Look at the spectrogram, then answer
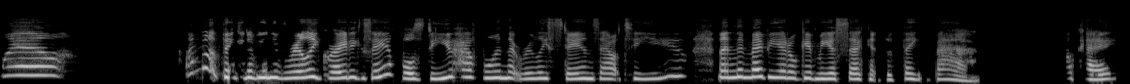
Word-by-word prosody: well 425 -1 +1 1.2
I'm - - -8
not - - -5
thinking 315 -2 +2
of 310 - +3
any 315 -2 +5
really 305 +3 +4
great 285 +2 +1
examples. 310 - -1
Do 260 - -4
you 290 +6 +3
have 335 -1 -2
one 295 0 +2
that 285 -3 -1
really 265 +2 -1
stands 260 0 -1
out 250 -2 -4
to 260 +3 -7
you? 290 +11 -4 0.3
And 320 0 +3
then 335 -2 +3
maybe 340 -2 +3
it'll 295 -2 0
give 285 -2 -2
me 255 0 +2
a 260 - +3
second 245 -2 -4
to 220 - -5
think 250 -3 -3
back. 225 -7 -5 1.0
Okay. 240 -1 -2
290 Hz, 165 wpm, -22 LUFS, 255-330 Hz, 1.2 s, any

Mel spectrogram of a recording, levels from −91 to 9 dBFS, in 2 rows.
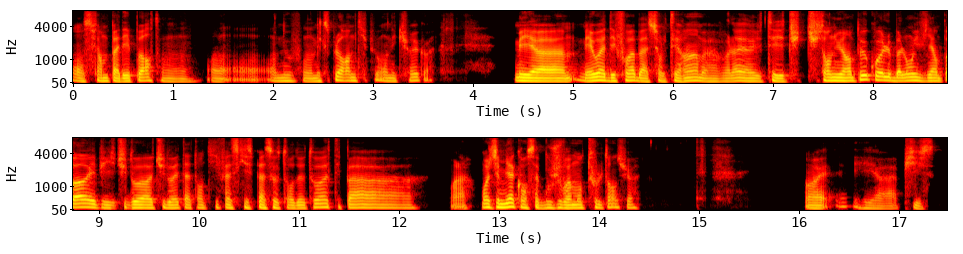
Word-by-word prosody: on 120 -3 -2
se - - -5
ferme 120 0 -1
pas 115 - +2
des 115 +1 +2
portes. 130 +3 -1
On 105 -2 -7 0.2
on 110 - -7 0.2
on - - -12
on 120 +1 -5
ouv 120 -2 -5
on 110 0 -3
explore 130 +5 -1
un 130 - 0
petit 130 - -9
peu. - - -9
On 120 - -3
est 115 - -4
curieux, 135 +4 -5
quoi. - - -11 0.8
Mais 130 -1 +7
heu, 115 -1 +6
mais 125 -3 +3
ouais, 145 +1 +7
des 120 - +2
fois, 140 +2 +2
bah, 115 -5 +1
sur 110 - 0
le - - -7
terrain, 125 +4 +1
bah, 110 -3 -2
voilà, 115 0 0
tu 115 +3 -1
es - - -1
tu 115 - -3
tu - - 0
t'ennuies 130 -1 +4
un 125 0 +4
peu, 175 +8 +3
quoi, 160 -3 +2
le 140 - +3
ballon 125 +2 +3
il 135 - +2
vient 125 0 +1
pas 145 +5 +5
et 140 - +2
puis, 120 -3 -4
tu - - -4
dois 125 -1 +3
tu 120 - -4
dois 120 - +1
être 120 - -5
attentif 125 +1 -7
à 125 - 0
ce 115 - -4
qui 130 - -3
se 115 - -9
passe 130 -2 0
autour 115 -2 -3
de 115 0 -1
toi, 150 +5 -1
tu - - -14
es - - -25
pas 125 -2 -2 0.3
voilà. - - -7
Moi 150 - +4
j'aime 145 0 +4
bien 165 +3 +6
quand 135 -3 -1
ça 125 - +1
bouge 125 +2 -3
vraiment 120 0 +2
tout 125 - -6
le - - -6
temps, - - -3
tu 140 -2 -6
vois? 125 - -10 1.7
Ouais, 110 -1 -2 0.2
et 115 -8 -9
heu, 100 0 -9
puis 110 - -5
c - - -7
125 Hz, 280 wpm, -23 LUFS, 115-130 Hz, 1.7 s, Mais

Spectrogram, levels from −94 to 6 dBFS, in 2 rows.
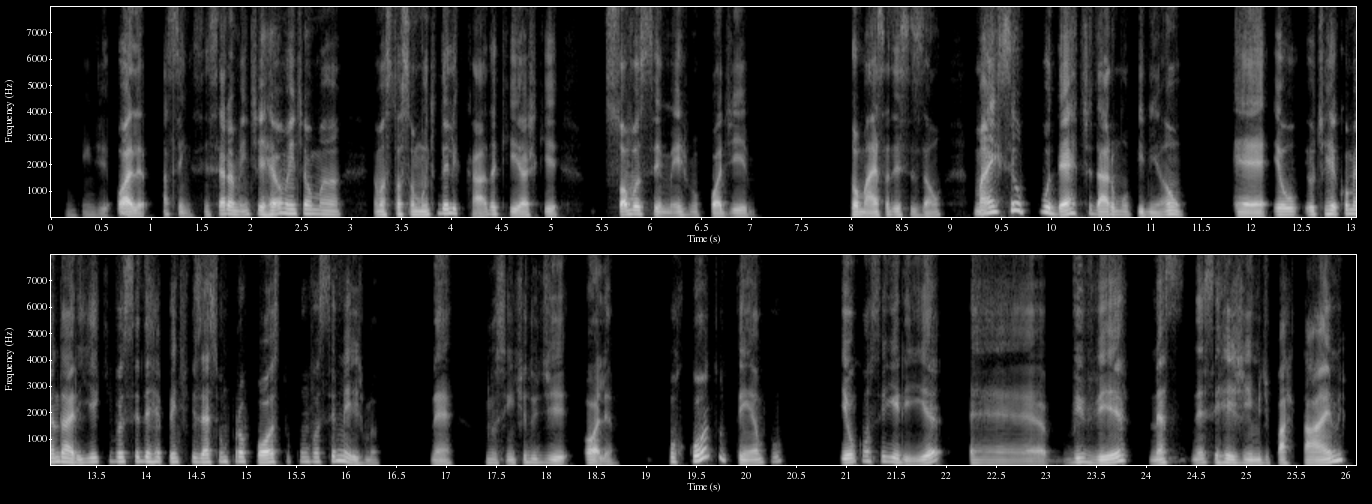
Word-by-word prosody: Entendi. 95 -1 -20
Olha, - - +6
assim, 85 - -11
sinceramente, 130 +6 0
realmente 160 +6 +3
é - - +5
uma 135 -5 -3 0.3
é - - -10
uma 120 0 +1
situação 125 -1 -2
muito 120 +6 0
delicada 165 -5 0
que 115 -5 -2
acho 105 0 0
que 110 -3 -4 0.4
só - - +5
você 135 -5 +1
mesmo 105 +2 -7
pode 95 0 0 1.0
tomar 105 -3 +4
essa 110 +4 0
decisão, 110 -2 -6 0.3
mas 215 +3 +3
se 270 - -1
eu 270 -4 +3
puder 215 -7 +5
te 160 - -15
dar 115 -3 +4
uma 120 -2 -6
opinião, 110 +3 -2 0.5
eh, 100 -1 +4
eu 120 0 +2
eu 130 - -1
te 140 +2 -8
recomendaria 150 -1 +2
que 165 - -21
você 160 0 -2
de 165 0 +1
repente 155 -1 -3
fizesse 145 +2 -1
propósito 155 -3 +3
com 165 0 -8
você 160 +2 -5
mesma, 105 - -2 0.5
né. 105 0 -6 0.3
No 120 -1 -9
sentido 120 +3 -8
de: 115 -4 -2
"Olha, 95 +1 +1 0.5
por 160 -2 -6
quanto 260 - +3
tempo 125 - -3 0.6
eu 140 +2 +4
conseguiria, 140 - -1 0.3
eh, 100 -3 -8 0.2
viver 135 - +3 0.2
nessa 130 - -2
nesse 130 +2 -6
regime 115 -3 0
de 110 - -13
part-time, 105 - +1
125 Hz, 140 wpm, -24 LUFS, 110-155 Hz, 1.0 s, Olha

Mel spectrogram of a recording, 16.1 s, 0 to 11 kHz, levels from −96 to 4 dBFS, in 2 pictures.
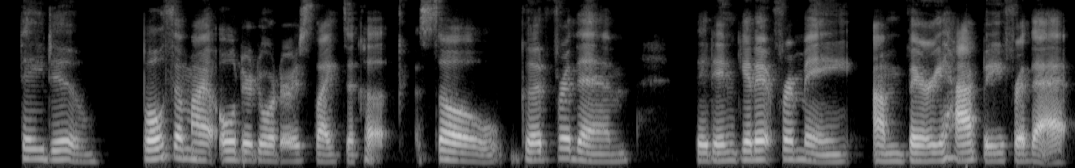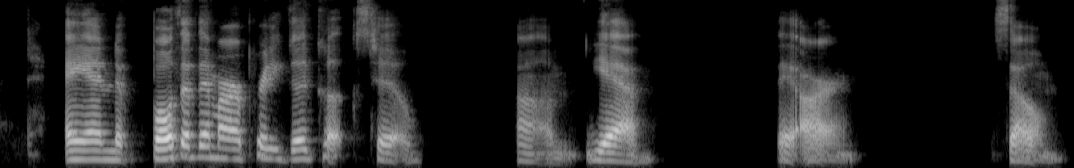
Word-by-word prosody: They 190 -1 -4
do. 175 -6 -4 0.3
Both 190 +4 +3
of 205 -1 +2
my 170 -2 0
older 175 -2 +2
daughters 150 -1 -3
like 140 -2 -2
to 135 - -6
cook, 345 - -4 0.2
so 155 -7 +2
good 170 0 -1
for 200 +1 +1
them. 150 -4 -4 0.5
They 155 - +1
didn't 160 +1 -3
get 175 0 +2
it 180 - +4
from 185 -1 -1
me, 140 -3 -5
I'm 150 0 -2
very 155 +1 +2
happy 155 -1 +2
for - - +2
that, 425 0 +2 0.5
and 175 -1 +1 0.2
both 195 +3 +9
of 225 -1 +4
them 225 -2 +1
are 190 -2 +3
pretty 195 -2 -4
good 185 +1 -1
cooks 320 0 -5
too. - - -5 0.7
Um, 270 -1 -12
yeah 165 - +3 1.0
they - - -2
are. - - -2 1.2
So - - -2
175 Hz, 145 wpm, -27 LUFS, 155-190 Hz, 1.2 s, both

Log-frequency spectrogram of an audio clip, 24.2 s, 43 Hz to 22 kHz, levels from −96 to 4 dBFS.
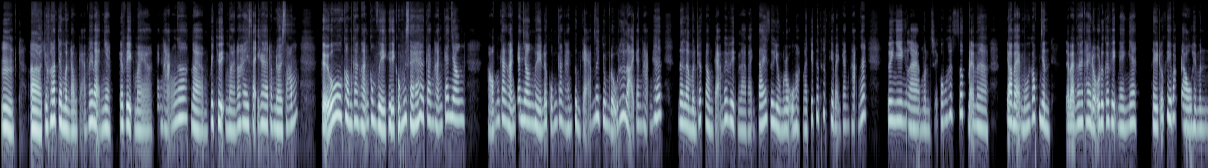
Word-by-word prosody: ừm, 200 -5 +5 0.3
ờ, 185 -3 +7
trước 210 +1 0
hết 260 0 +7
cho 245 - +7
mình 200 -4 +4
đồng 175 -1 -3
cảm 180 - -13
với 245 +1 +5
bạn 210 -5 +2
nha, 195 -2 +2 0.2
cái 225 - +2
việc 220 -3 +4
mà 90 0 -4
căng 210 0 -13
thẳng 220 +4 -5
á, 280 +1 +4
là 185 -5 +1
một 170 - -11
cái 235 - +2
chuyện 215 -5 +3
mà 180 -1 -1
nó 215 - -1
hay 230 0 +2
xảy 220 - -2
ra 220 -1 +3
trong 210 -2 -3
đời 185 -1 +4
sống. 220 +8 -4 0.5
Kiểu, 315 - +8
không 260 -6 +3
căng 245 0 0
thẳng 210 +1 0
công 255 0 0
việc 200 -5 +6
thì 205 -4 +4
cũng 215 +7 +2
sẽ 245 +3 +3
căng 255 -3 -2
thẳng 205 0 -4
cá 290 - +1
nhân, 265 -3 +2 0.5
hổng 255 - -4
căng 265 -1 0
thẳng 200 -2 0
cá 275 - -2
nhân 245 -3 +2
thì 200 -5 +1
nó 225 +6 -2
cũng 225 +1 -8
căng 255 -3 -5
thẳng 195 +1 -7
tình 215 -3 -3
cảm, 230 - -11
nói 295 0 +1
chung 240 -6 -5
đủ 175 - -1
thứ 305 +2 +2
loại 240 - 0
căng 225 -1 -9
thẳng 215 +1 -12
hết, 305 +3 -1 0.3
nên 235 -1 +1
là 210 - +2
mình 185 -2 -2
rất 260 +5 -6
đồng 205 -6 -3
cảm - - -8
với 270 +3 -1
việc 235 -6 0
là 180 -1 -7
bạn 175 0 -13
tái 225 +4 0
sử 245 - +2
dụng 205 -5 -1
rượu 190 +1 -3
hoặc 190 -1 -7
là 185 - -7
chất 265 +9 -11
kích 290 -2 -5
thích 325 - -8
khi 245 - -1
bạn 205 - -10
căng 215 +1 -13
thẳng 210 -1 -12
á. 300 - -1 0.4
Tuy 255 -1 +1
nhiên 250 -1 -2
là 195 -2 -2
mình 185 0 -9
sẽ - - -23
cố 235 +2 -7
hết 305 +2 -6
sức 330 +1 -4
để - - -3
mà 200 -4 -2 0.4
cho 240 - +5
bạn 225 -4 +1
một 195 - -2
cái 215 - -4
góc 285 +2 -2
nhìn 225 -7 +1 0.3
để 105 - -4
bạn 105 - +1
có 230 - 0
thể 240 - +1
thay 240 -1 +1
đổi 205 +3 +1
được 235 - +3
cái 250 +2 -1
việc 230 -3 -1
này 200 -1 -3
nha. 230 +4 -2 0.3
Thì 205 -1 +3
trước 200 - -7
khi 280 -3 +4
bắt 290 +2 -6
đầu 200 -3 0
thì 200 - -2
mình 190 0 -9
220 Hz, 300 wpm, -21 LUFS, 195-250 Hz, 0.5 s, Kiểu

